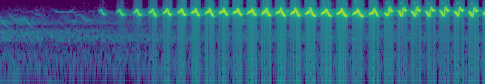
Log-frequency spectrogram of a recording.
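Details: A migrating Orange-crowned Warbler in Washington sings a fast, high, musical trill of about twenty-five notes over two seconds that rises and then falls off at the end. It favours deciduous trees and shrubs like hawthorns, alders and willows.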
